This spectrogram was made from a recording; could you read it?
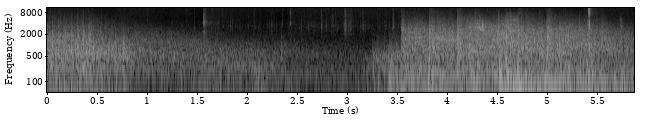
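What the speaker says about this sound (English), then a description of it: "But in the end, these are just mortars." Mortar fire in the war game Graviteam Tactics Mius Front, heard as a continuous rumbling barrage of distant blasts and crackling gunfire that swells louder after a brief lull.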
